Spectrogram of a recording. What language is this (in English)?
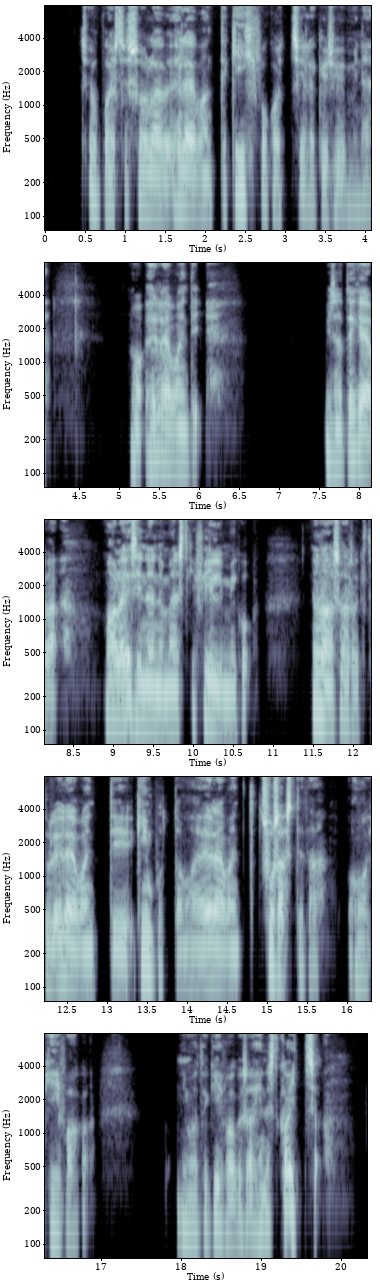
Võro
